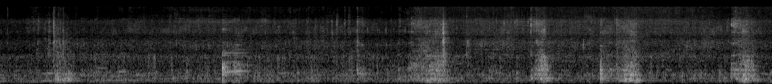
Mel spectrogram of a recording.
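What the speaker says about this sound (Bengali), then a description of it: "তো চলুন এবার আমি দিয়ে দেবো যে মাছগুলোকে ধুয়ে রয়েছে দিয়ে দিচ্ছি।" Live snakehead fish, freshly washed, go into a pan of frying spice paste for a bhuna curry, giving bursts of sizzling and stirring scrapes that rise and fade in several waves.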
